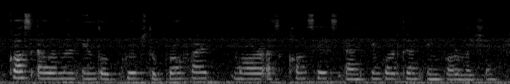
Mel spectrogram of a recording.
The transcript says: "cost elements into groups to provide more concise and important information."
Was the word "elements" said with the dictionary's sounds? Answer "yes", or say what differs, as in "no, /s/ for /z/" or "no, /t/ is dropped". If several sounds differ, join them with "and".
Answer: no, /s/ is dropped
